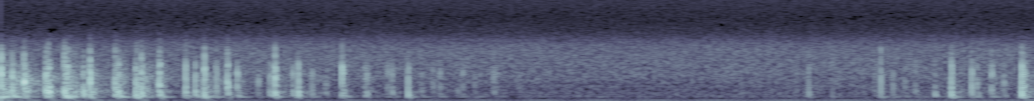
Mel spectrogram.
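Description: horses galloping

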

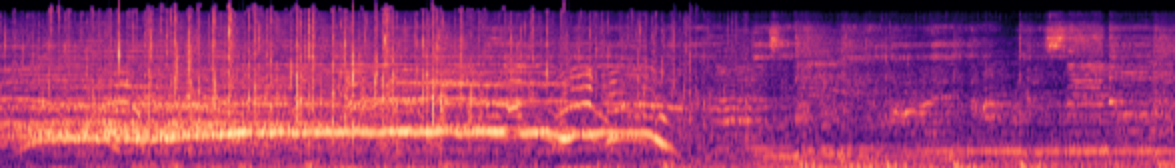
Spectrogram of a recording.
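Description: crowd cheering

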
